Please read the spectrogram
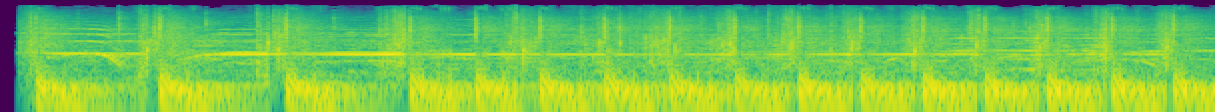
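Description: Live rock band in a concert hall: drums hit a fast, even beat under a long held high note, while the crowd cheers.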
